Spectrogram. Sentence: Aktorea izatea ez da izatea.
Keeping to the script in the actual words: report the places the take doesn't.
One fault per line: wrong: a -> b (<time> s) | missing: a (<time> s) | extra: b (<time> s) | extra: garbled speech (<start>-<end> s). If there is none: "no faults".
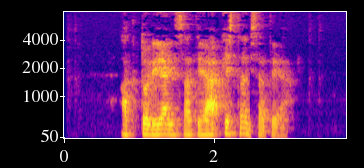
no faults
